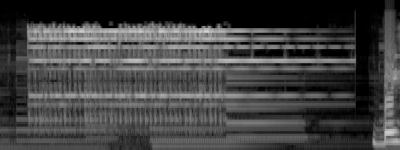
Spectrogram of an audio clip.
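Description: Landline telephone bell ringing once: a trilling ring about two seconds long that dies away, an incoming call, over soft background music.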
